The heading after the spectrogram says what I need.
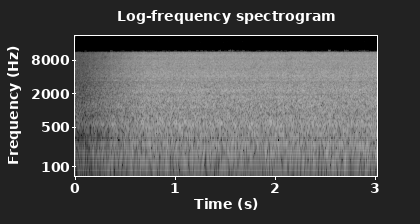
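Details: Old Chrysler van HVAC blower, original motor refitted with new OEM Mopar resistor module, lowest setting drawing about 5 amps (20 amps on full). Soft even rush of air rising quickly to a constant level, no rattle, squeal or wobble; final fix, blower normal.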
